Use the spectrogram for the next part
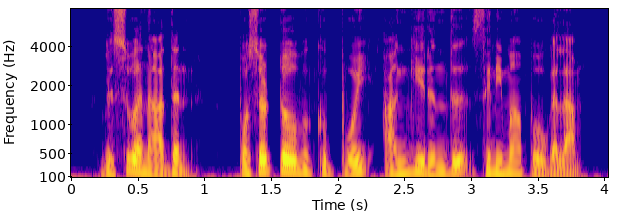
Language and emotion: Tamil, neutral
